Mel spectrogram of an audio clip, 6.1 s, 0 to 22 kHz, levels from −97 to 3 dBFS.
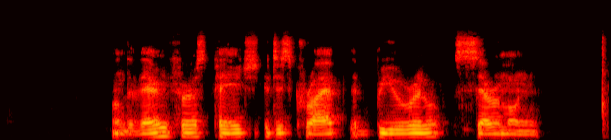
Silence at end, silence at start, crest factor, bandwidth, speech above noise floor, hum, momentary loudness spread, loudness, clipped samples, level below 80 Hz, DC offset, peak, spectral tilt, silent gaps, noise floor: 0.05 s; 1.15 s; 18 dB; 8 kHz; over 52 dB; none; 12 LU; -39 LUFS; under 0.1%; -80 dBFS; under 0.1%; -22 dBFS; -4.5 dB/octave; none; under -90 dBFS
